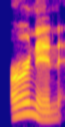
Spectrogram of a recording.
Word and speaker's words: Earnin: with my rent well download earning today it's spelled e a n i n you can download earnin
